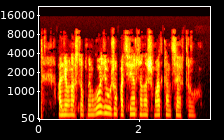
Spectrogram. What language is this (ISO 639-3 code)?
bel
